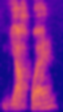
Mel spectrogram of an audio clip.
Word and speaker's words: Yahweh: name of God and it is um often pronounced by folks as Yahweh or Jehovah though the truth is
